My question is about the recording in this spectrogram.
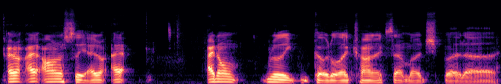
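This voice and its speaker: A man's voice: low-pitched, lively intonation, brisk. Congested young man rambling casually. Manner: rambling, heavy filler words and swearing. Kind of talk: casual chat.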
